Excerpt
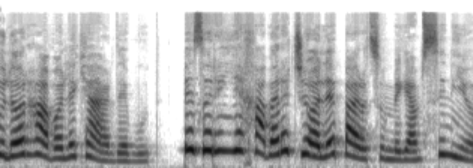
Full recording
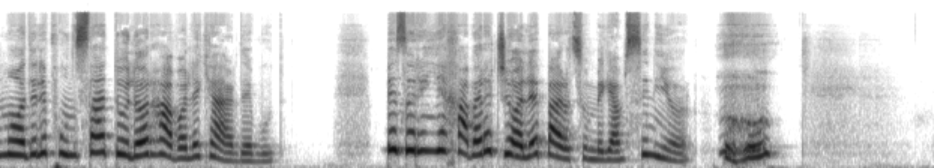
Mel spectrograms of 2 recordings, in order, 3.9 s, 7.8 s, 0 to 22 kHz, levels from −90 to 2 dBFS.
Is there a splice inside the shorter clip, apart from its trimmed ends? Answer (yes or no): yes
